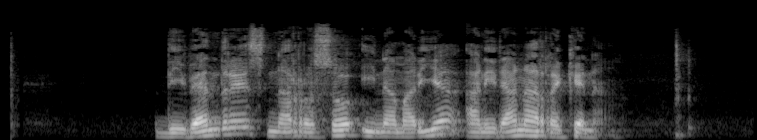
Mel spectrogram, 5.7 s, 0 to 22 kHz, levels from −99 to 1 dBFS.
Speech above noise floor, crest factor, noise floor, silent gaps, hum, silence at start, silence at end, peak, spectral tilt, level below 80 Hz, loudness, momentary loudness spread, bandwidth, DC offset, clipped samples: 58 dB; 22 dB; -87 dBFS; none; none; 1.15 s; 1.15 s; -8 dBFS; -5.5 dB/octave; -74 dBFS; -29 LUFS; 9 LU; 10.5 kHz; under 0.1%; under 0.1%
